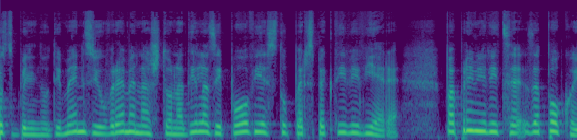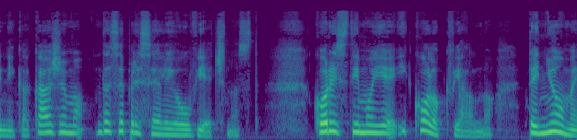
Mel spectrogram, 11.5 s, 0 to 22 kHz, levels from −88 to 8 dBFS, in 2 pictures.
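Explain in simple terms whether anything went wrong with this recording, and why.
Nothing went wrong that I could pick out by ear in this speech recording.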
